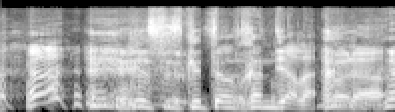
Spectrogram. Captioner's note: laughs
